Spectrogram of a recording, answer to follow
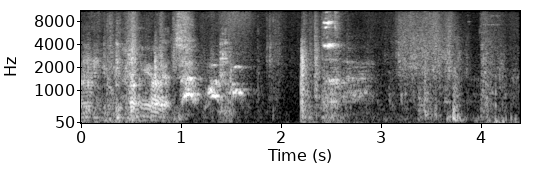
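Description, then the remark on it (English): Dogs bark outside in repeated, uneven bursts at moderate loudness, mixed with muffled voices and a couple of sharp knocks or thuds in the background. “Can't even get stoned, because then I start hearing them bark.”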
